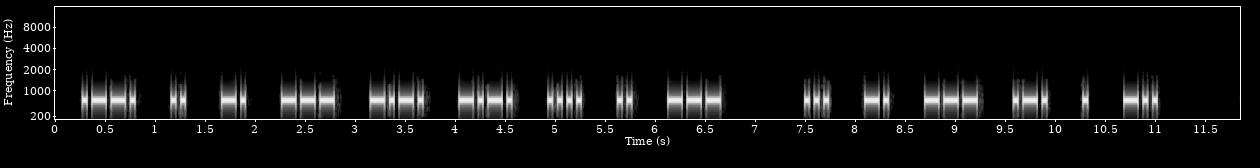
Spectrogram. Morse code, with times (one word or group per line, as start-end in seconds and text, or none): 0.3-6.7 PINOCCHIO
7.5-11.0 SNORED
